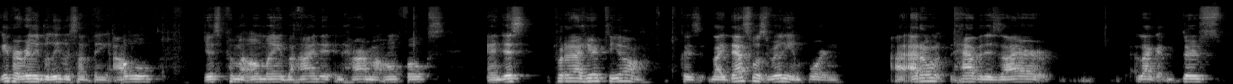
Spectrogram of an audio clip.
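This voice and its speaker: Man, roomy echo, mid-pitched voice, loose conversational style, weak R sounds, repeats himself for emphasis. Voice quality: trouble pronouncing R sounds. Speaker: content creator hosting a live question session. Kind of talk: casual off-the-cuff chat, answering viewer comments.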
